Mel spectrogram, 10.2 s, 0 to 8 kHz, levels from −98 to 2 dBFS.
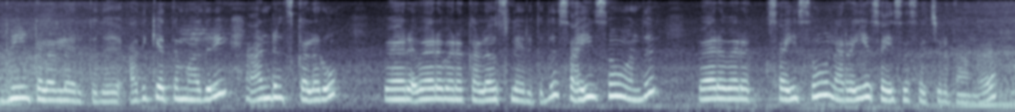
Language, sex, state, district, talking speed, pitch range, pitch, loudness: Tamil, female, Tamil Nadu, Kanyakumari, 125 wpm, 225-265 Hz, 240 Hz, -14 LUFS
